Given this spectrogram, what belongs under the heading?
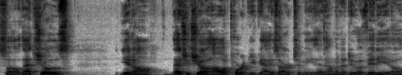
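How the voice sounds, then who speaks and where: A man's dark, mellow tone at a moderate pace, with ordinary pitch variation and audible room echo. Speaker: diorama hobbyist YouTuber. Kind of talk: tutorial. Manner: effortfully keeping voice up; halting, many fillers.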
